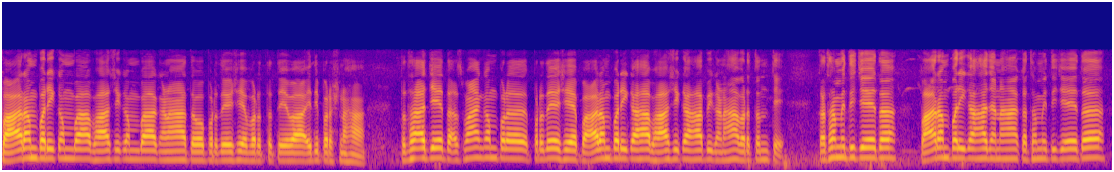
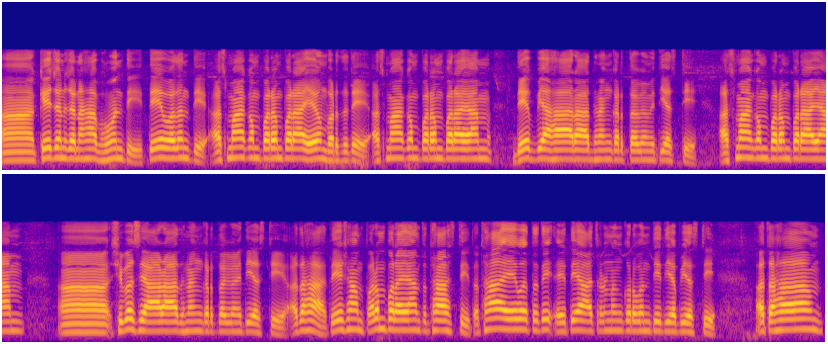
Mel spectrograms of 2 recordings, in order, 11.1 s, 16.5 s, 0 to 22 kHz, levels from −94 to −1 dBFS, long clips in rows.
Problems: background sounds at intervals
